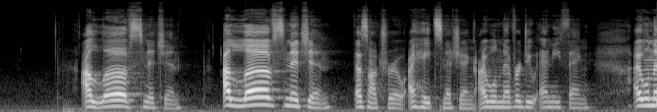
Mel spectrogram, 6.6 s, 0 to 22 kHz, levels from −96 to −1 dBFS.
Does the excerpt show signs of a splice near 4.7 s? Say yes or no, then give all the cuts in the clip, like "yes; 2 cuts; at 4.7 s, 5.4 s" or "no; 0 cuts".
no; 0 cuts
